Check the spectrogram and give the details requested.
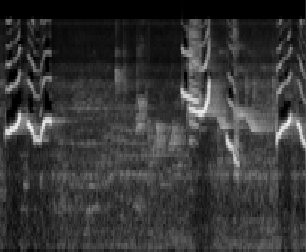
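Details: Oriental magpie-robin, singing to provoke rivals into song: a few loud wavering whistles, a high sweeping phrase, then a falling slur and a final rising whistle, separated by quiet stretches.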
